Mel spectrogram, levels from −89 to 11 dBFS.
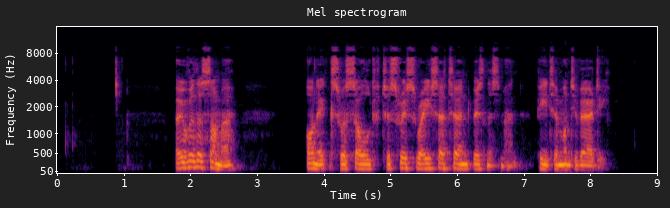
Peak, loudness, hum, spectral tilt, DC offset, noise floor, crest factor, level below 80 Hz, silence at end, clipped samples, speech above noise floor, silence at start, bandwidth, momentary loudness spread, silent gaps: -6 dBFS; -20 LUFS; none; -5 dB/octave; under 0.1%; -82 dBFS; 16 dB; -62 dBFS; 0.8 s; under 0.1%; 62 dB; 0.9 s; 9.8 kHz; 14 LU; 3.55-3.67 s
